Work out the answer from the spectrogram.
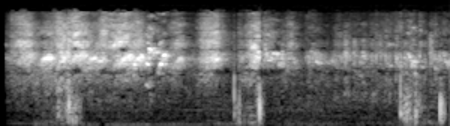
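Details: Lovebirds in a breeding colony give shrill, high chirps and twittering, with a few sharper calls and rustling clicks scattered over three seconds.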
